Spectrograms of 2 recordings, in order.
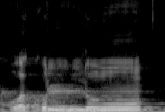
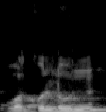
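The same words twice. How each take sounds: First: The l sound is thick and held. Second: The l sound is light and not held. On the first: The speaker calls it right. "yang benar wa kullun" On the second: The speaker calls it wrong. "Huruf la-nya kurang tebal. Jadi bukan wa kullun"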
